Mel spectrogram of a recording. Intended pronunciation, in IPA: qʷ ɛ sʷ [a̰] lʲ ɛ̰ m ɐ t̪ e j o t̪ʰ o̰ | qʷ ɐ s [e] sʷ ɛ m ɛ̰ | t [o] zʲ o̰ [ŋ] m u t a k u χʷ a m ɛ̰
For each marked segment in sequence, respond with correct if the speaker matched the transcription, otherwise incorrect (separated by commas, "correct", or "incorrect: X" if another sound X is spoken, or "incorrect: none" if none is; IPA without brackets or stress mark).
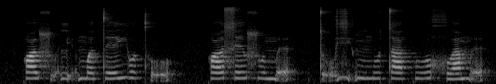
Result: correct, correct, incorrect: o̰, correct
